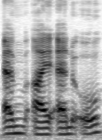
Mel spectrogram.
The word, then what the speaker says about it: Mino: Dingo wanted me to name a cat Minu, and I was like, how do you spell it? And he was like, M-I-N-O.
